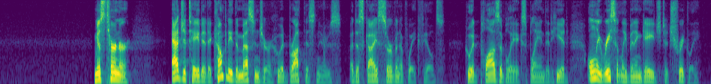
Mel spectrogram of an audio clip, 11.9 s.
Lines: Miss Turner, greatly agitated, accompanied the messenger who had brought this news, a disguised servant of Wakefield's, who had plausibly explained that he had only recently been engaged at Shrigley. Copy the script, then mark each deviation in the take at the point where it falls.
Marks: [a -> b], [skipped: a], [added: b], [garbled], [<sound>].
Miss Turner, [skipped: greatly] agitated, accompanied the messenger who had brought this news, a disguised servant of Wakefield's, who had plausibly explained that he had only recently been engaged at Shrigley.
